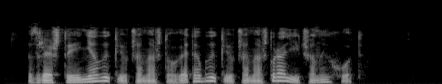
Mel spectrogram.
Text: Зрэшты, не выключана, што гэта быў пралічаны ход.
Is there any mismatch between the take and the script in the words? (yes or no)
yes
